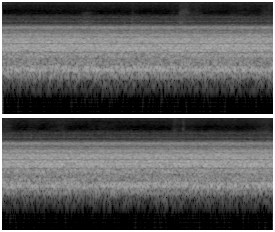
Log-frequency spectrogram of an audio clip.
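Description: Loud, steady static hisses from a radio speaker.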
